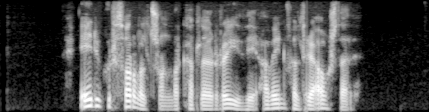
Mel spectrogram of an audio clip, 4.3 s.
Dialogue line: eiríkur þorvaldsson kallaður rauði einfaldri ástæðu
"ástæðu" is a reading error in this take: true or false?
false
